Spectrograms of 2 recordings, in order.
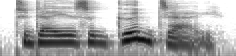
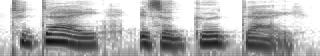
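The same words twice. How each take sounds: First: The stress is on "good". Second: The stress is on "today".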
